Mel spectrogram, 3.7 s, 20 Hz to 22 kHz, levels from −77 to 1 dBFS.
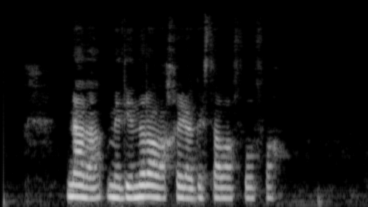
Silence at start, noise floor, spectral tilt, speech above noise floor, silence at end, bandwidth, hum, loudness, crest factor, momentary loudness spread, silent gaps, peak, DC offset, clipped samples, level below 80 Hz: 0.65 s; -51 dBFS; -7 dB/octave; 33 dB; 0.5 s; 13 kHz; none; -18 LUFS; 18 dB; 14 LU; none; -4 dBFS; under 0.1%; under 0.1%; -60 dBFS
